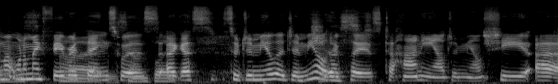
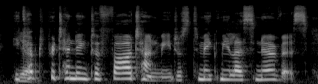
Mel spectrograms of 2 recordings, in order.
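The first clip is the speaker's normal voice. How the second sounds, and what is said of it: Put-on British accent. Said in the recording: “I'm going to read it in a British accent”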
